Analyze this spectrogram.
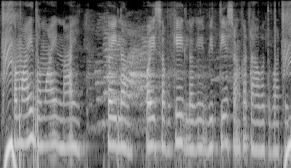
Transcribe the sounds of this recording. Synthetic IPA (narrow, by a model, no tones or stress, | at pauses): kəmaid̪ʱəmainai | kəɪlapəjsəbʱkeləɡebit̪jəsə̰ŋkəʈaʋət̪baːʈʰe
